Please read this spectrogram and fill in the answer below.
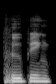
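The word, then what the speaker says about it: Phu Ping: like a palace called pooping palace that's literally how you say it it's like poo ping palace and i laughed and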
